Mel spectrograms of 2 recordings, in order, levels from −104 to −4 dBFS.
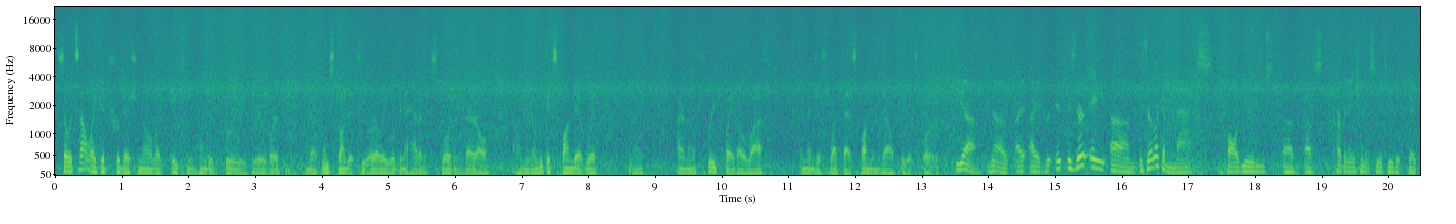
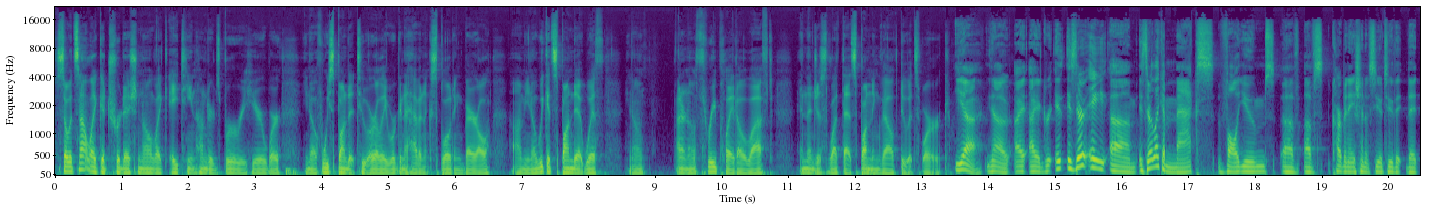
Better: second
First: hiss; loud; throughout; 1 dB below the speech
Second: none

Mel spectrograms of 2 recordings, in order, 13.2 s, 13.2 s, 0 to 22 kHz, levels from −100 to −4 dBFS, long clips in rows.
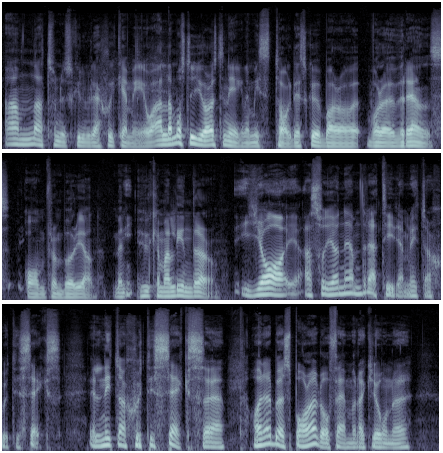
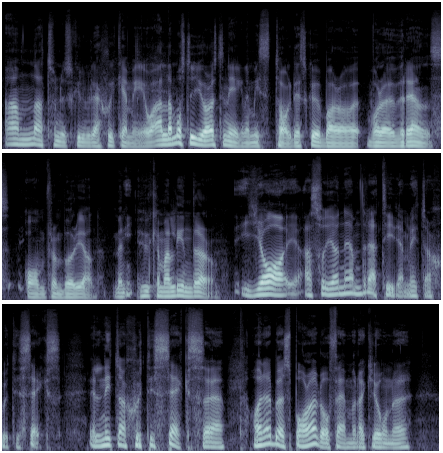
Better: first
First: none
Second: muffled; slightly; fading above 1.5 kHz

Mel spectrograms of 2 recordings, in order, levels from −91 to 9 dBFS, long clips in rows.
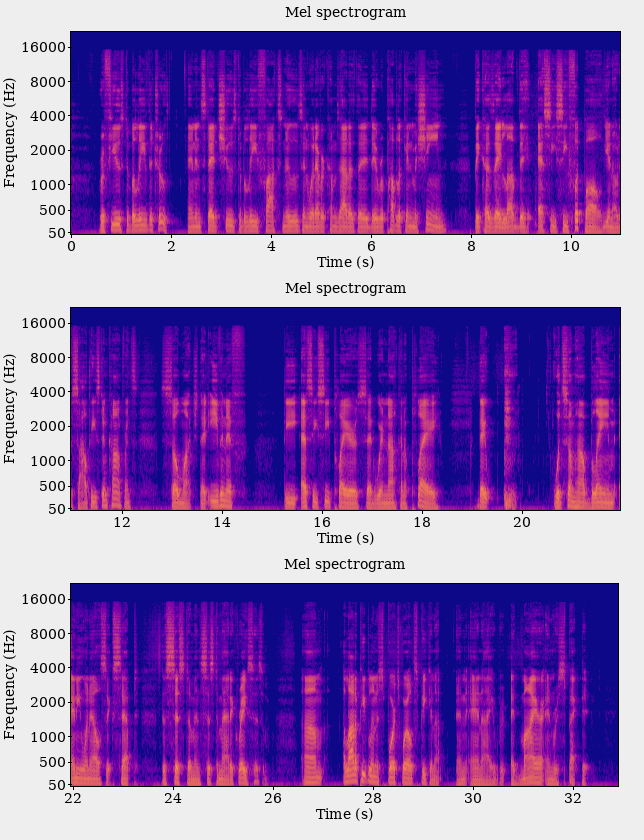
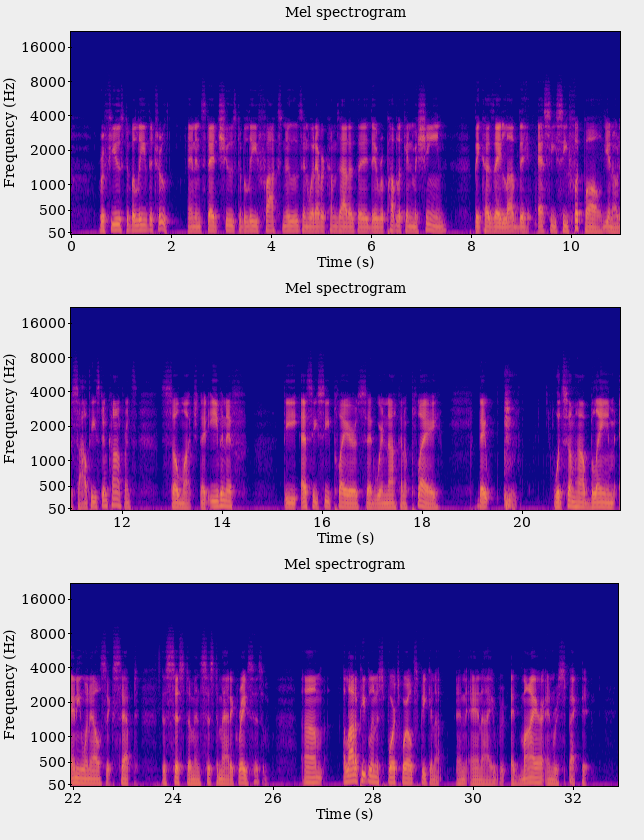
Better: first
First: none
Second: muffled; very; fading above 3 kHz

